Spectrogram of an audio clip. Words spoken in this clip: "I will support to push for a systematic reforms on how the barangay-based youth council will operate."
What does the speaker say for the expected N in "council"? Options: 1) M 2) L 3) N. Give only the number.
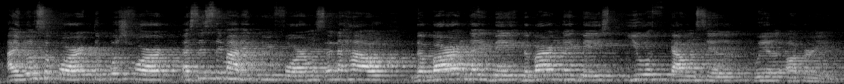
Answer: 3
